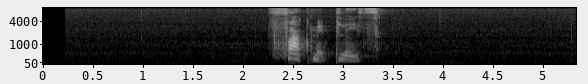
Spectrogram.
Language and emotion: Russian, angry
